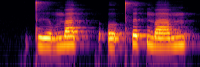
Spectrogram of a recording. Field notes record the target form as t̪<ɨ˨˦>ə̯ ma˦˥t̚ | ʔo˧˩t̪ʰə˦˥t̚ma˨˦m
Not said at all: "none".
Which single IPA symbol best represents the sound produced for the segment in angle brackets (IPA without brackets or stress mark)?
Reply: ɨ̤˨˩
